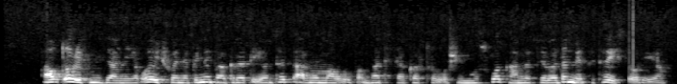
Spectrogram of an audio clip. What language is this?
Georgian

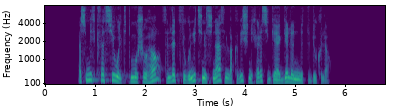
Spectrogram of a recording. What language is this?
Kabyle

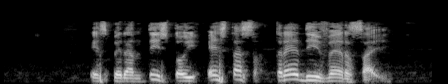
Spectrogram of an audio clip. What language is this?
Esperanto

